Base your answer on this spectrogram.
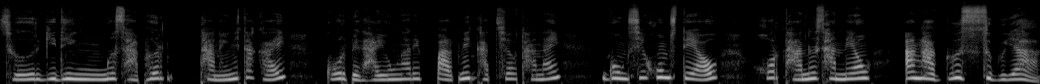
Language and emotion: Bodo, fearful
